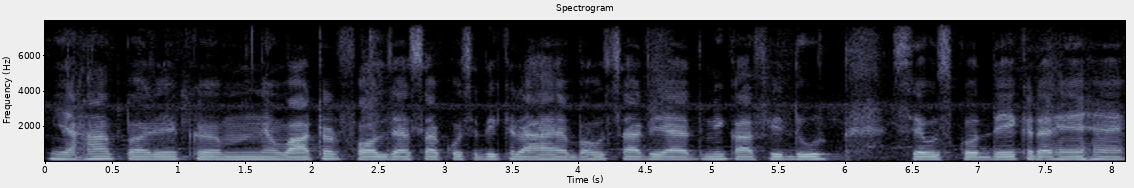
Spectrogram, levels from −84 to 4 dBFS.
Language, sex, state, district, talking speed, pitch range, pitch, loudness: Hindi, male, Bihar, Vaishali, 155 wpm, 125-130 Hz, 125 Hz, -28 LUFS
